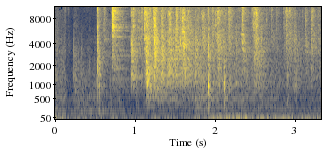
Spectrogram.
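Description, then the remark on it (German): A drinking glass, drained in a toast at the topping-out ceremony of the St. Barbara Klinik, shatters with a sharp crash, followed by a scatter of bright, high-pitched tinkling shards over about three seconds, with no voices. “Darauf trinke ich das Glas ich aus, es zerbrecht.”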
